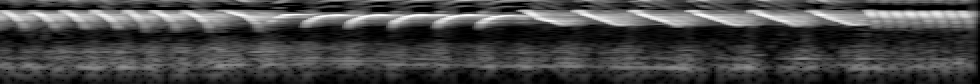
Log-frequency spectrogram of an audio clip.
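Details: Canary singing at dawn to spur other canaries on: a lively sequence of clear downward-sweeping whistles in groups at different speeds, finishing with a very fast high trill.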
